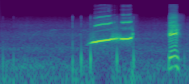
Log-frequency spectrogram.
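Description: A person whistling to call a dog back: a loud whistle a little over a second in that rises in pitch, breaks briefly and ends on a short held note.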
